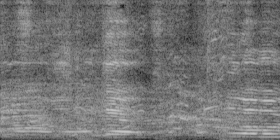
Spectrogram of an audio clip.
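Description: Indistinct voices talking, with crowd chatter.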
